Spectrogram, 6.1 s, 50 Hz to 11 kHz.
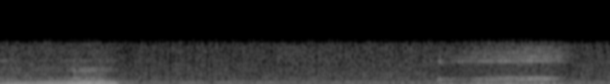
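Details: Adult man snoring in a hotel room around 3 a.m.: deep rumbling snore, a quiet pause, then a softer whistling breath, against steady room hum; loud snoring with a wide range of noises during sleep.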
